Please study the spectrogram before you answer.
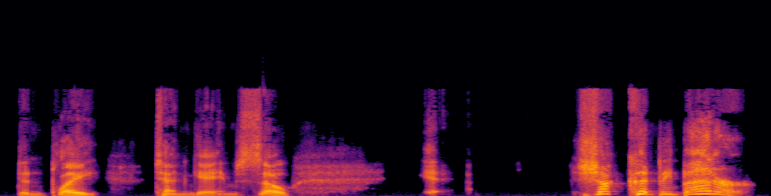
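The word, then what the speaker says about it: Shough: And I I figured we would see the rookie Shuck is how they want to pronounce that, I guess. Tyler Shuck. Sh H O U G H Shuck.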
